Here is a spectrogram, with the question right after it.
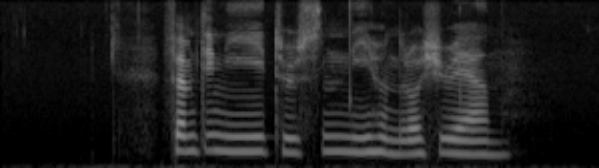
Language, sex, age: Norwegian, female, 22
